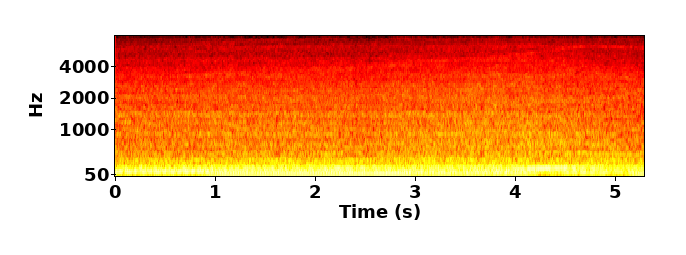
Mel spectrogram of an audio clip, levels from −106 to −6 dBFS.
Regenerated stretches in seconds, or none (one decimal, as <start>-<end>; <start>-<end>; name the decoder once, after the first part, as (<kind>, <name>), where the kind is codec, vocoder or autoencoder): 0.8-4.0 (autoencoder, DAC-VAE)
